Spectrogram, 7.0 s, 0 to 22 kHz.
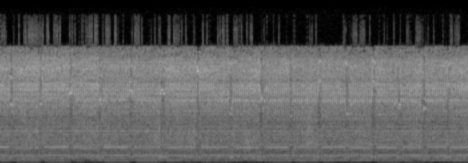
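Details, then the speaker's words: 3D printer several hours into printing an LVDS controller box: a steady run with a low hum cutting in and out in short, uneven bursts over the fan whir. Unidentified noise during the print; owner thinks possibly fans. "hey that noise i'm not sure what that is I think it must be famines and everything you're bad"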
